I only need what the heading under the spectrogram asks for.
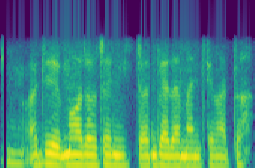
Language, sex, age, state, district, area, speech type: Nepali, male, 18-30, West Bengal, Darjeeling, rural, conversation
